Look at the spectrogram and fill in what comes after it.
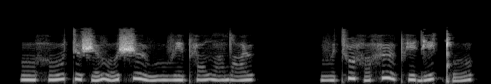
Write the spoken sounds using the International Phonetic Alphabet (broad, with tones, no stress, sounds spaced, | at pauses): oː˧ h oː˧˥ t ɵ˧ ʃ œ˩˥ β o˩˥ ʃ ɵː˥˨ β uː˧ β e˧ pʰ œ˧˥ ðˤ ẽ˧˥ dˤ ɵː˧˥ | β ɵ˩˥ tʰ ɔ̃˥˨ h ɔ˩˥ h ɵː˥˨ pʰ e˧˩ d eː˧˥ ǃʼ o˩˥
